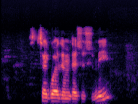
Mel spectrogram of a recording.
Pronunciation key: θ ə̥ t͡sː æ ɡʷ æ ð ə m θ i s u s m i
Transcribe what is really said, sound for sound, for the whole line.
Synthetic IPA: θ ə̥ t͡sː æ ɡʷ æ ð ə m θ æ s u s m i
